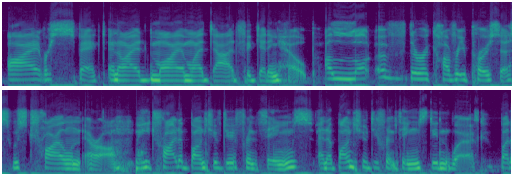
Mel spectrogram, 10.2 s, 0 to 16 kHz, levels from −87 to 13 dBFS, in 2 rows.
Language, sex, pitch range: English, female, 180-205 Hz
